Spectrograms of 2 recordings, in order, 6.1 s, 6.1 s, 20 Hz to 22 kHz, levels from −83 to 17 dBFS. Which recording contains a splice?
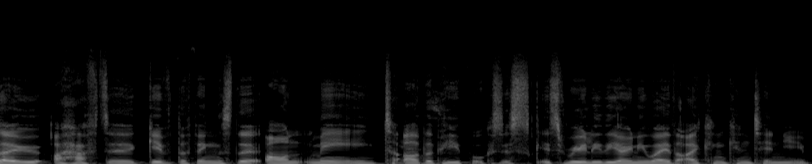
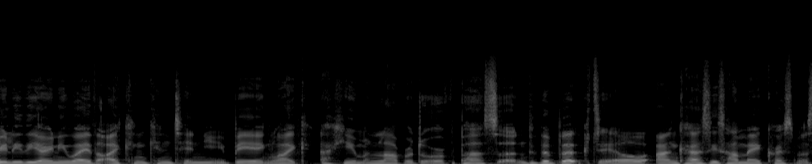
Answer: second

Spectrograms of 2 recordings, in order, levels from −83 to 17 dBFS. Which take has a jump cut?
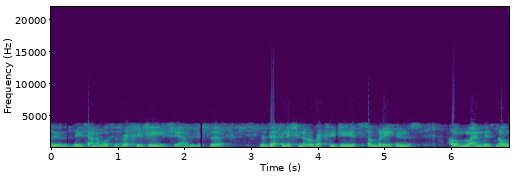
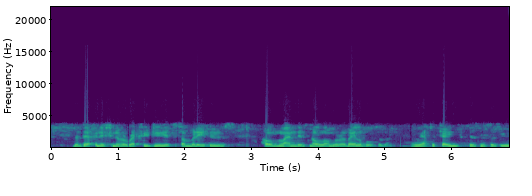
second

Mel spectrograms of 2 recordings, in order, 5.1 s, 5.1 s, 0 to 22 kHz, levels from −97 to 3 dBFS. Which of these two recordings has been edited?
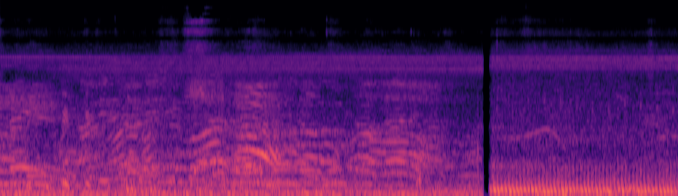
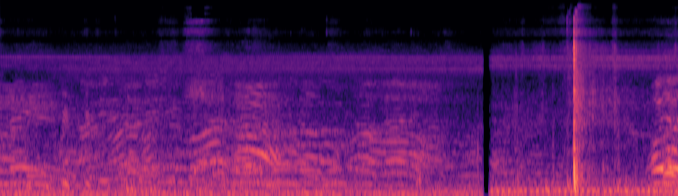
first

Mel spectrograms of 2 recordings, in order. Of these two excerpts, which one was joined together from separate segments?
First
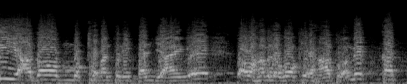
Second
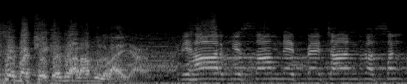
second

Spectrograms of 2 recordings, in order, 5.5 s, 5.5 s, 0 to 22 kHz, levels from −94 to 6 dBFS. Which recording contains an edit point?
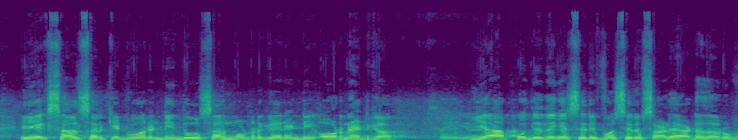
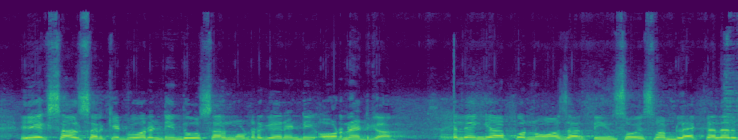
second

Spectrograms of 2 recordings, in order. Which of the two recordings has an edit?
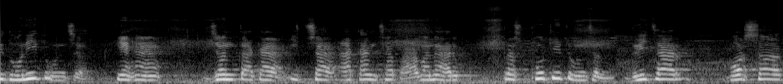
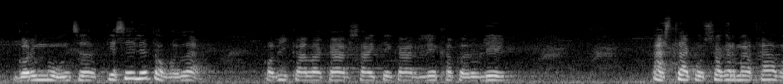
first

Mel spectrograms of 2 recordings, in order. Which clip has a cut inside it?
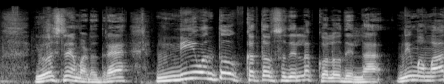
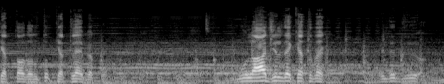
first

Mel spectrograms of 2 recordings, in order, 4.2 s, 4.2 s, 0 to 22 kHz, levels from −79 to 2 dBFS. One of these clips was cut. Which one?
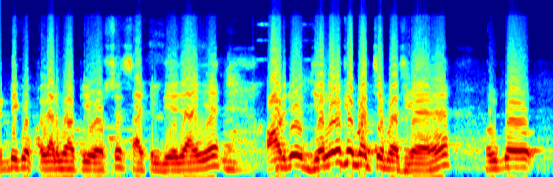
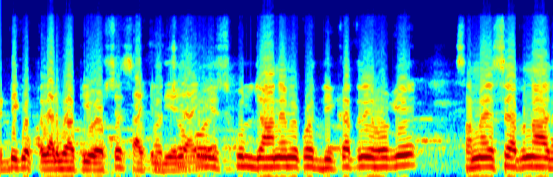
second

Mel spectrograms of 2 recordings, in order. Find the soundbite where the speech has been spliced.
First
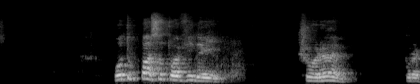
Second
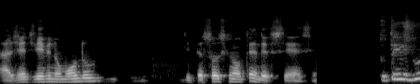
second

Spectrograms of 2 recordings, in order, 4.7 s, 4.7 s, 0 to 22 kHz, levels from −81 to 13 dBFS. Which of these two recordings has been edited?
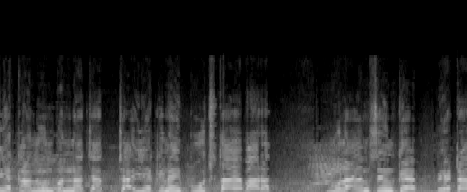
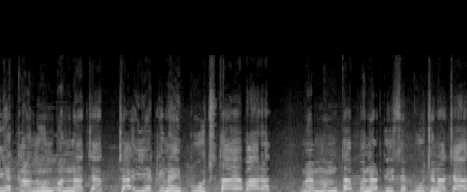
second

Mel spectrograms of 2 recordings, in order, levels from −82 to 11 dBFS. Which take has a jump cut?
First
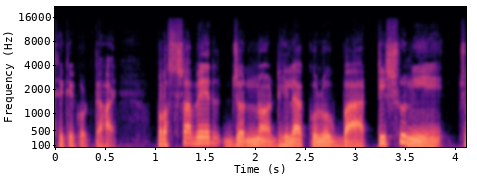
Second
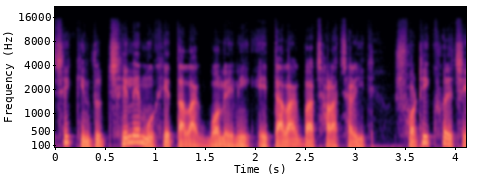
first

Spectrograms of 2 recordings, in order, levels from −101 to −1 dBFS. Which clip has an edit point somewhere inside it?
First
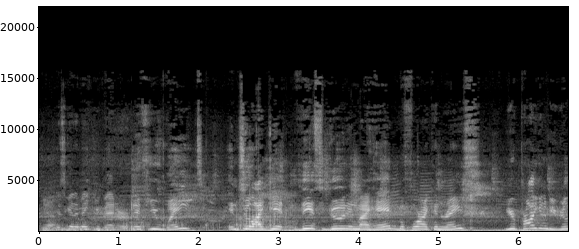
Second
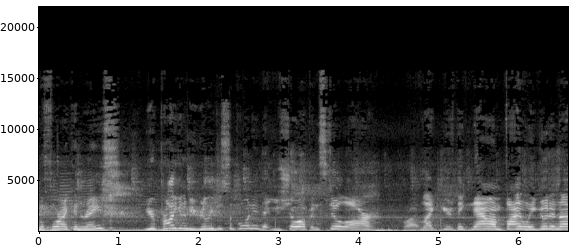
first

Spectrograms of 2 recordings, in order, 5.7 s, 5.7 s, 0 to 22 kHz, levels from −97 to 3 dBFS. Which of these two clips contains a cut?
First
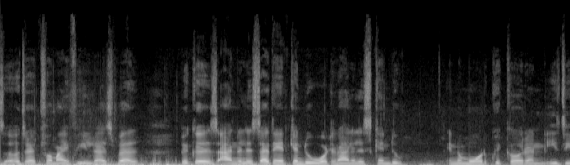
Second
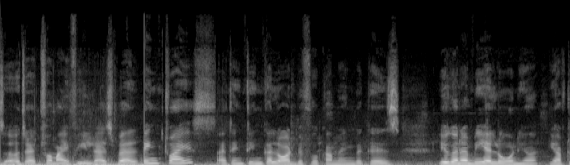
second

